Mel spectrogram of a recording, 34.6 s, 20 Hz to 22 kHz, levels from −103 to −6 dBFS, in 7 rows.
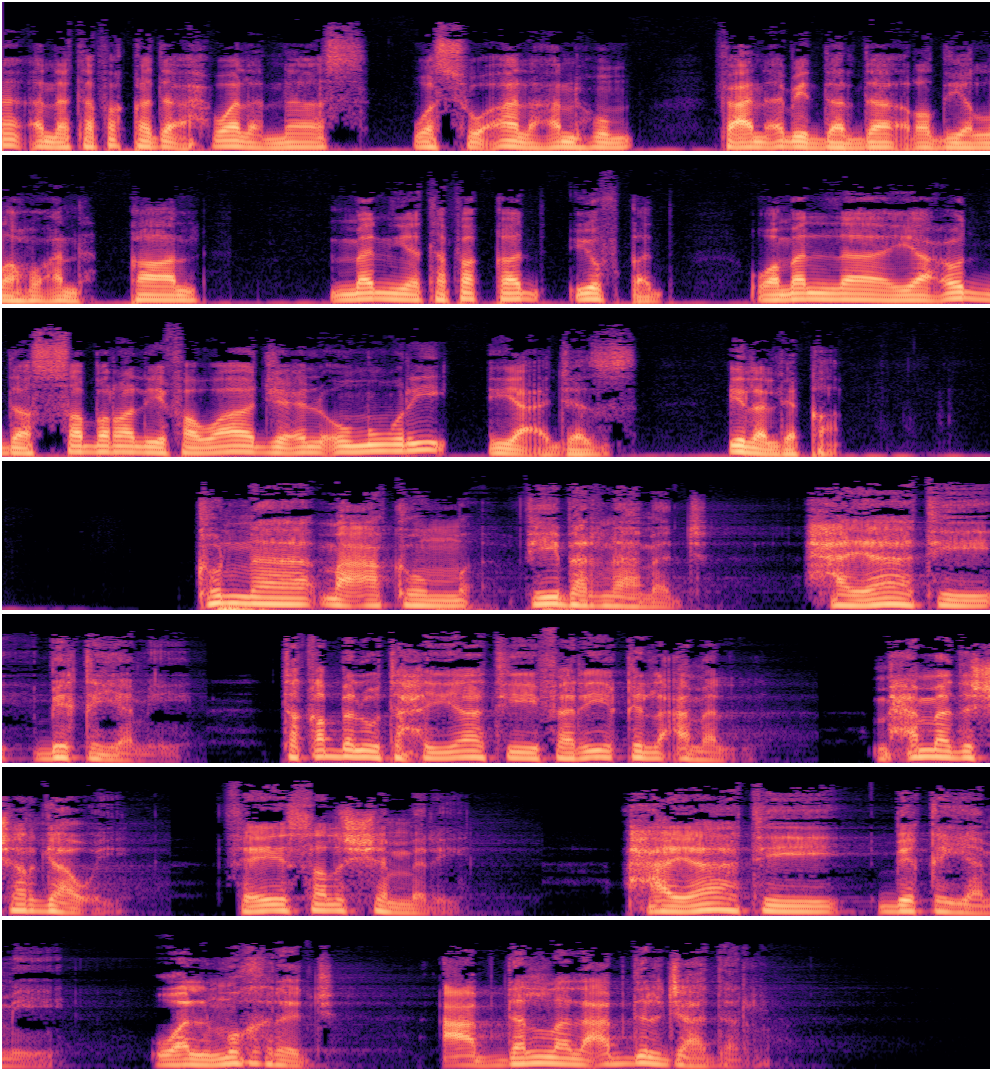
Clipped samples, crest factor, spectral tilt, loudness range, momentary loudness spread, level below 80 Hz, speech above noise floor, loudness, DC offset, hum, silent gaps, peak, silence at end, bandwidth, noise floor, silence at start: under 0.1%; 20 dB; -5.5 dB/octave; 4 LU; 12 LU; -40 dBFS; 69 dB; -22 LUFS; under 0.1%; none; 15.51-15.69 s; -4 dBFS; 1.2 s; 15 kHz; -90 dBFS; 0 s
